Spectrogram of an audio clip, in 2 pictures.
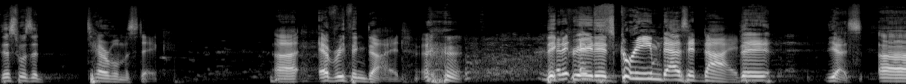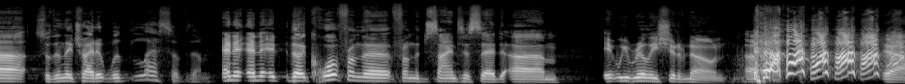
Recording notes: LIVE from PAX South 2017! This episode was recorded LIVE at PAX South 2017 in San Antionio. Thanks to everyone who came out to the live performance!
